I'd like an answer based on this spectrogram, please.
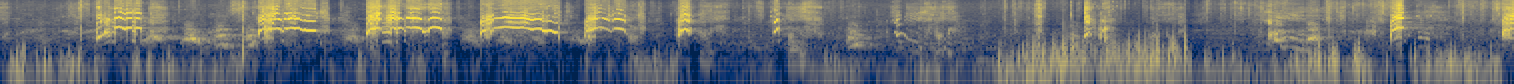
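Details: Jagdterrier uttering loud, wavering high-pitched yelps and whines in quick bursts during the first half, followed by rustling, low rumbling noise and scattered fainter cries.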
